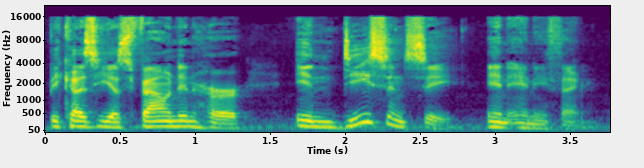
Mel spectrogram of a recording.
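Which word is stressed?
indecency. The word indecency is stressed.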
